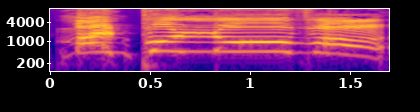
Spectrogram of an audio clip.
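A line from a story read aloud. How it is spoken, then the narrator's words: Shouting, starting to cry. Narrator (German): schreit Jonas, und jetzt fängt er doch noch an zu heulen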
